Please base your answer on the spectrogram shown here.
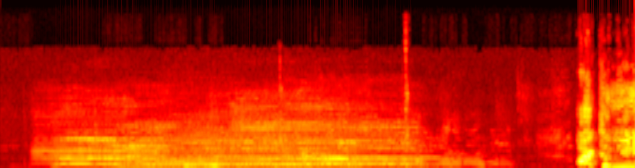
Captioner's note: crowd booing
